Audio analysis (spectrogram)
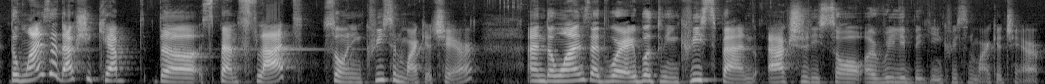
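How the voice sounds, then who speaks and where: Low-pitched woman presenting. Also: pushed and bright. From Romania. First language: Romanian. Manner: explanatory, posing questions then answering them. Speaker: company co-founder presenting at a conference. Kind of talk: conference presentation.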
